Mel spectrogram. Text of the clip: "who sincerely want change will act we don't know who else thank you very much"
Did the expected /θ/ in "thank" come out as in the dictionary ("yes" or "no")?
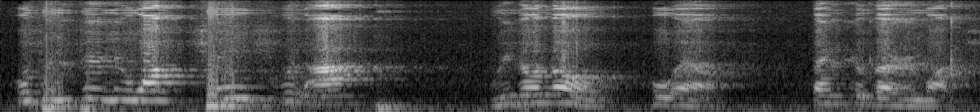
no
